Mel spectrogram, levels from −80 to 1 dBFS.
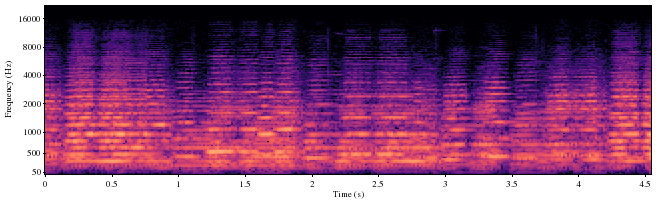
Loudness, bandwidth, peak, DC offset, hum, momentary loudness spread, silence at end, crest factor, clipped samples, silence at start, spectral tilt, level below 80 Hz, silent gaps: -17 LUFS; 15.5 kHz; -4 dBFS; under 0.1%; none; 6 LU; 0 s; 14 dB; under 0.1%; 0 s; -4 dB/octave; -56 dBFS; none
